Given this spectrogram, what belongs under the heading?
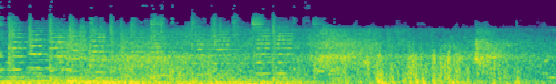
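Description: Howling typhoon wind roars continuously with heavy rain battering, loud and close, buffeting the microphone throughout.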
